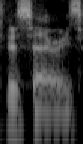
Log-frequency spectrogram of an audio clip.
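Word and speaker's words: Viserys: You pronounce this for me. Viseries. It is Viseries.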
